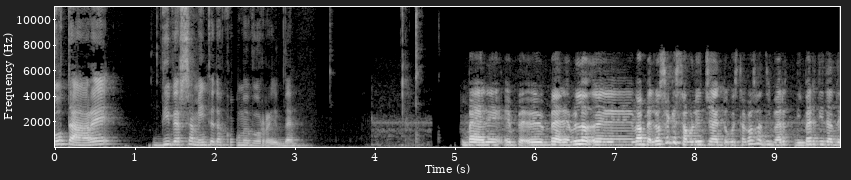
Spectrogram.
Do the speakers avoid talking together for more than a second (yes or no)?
yes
